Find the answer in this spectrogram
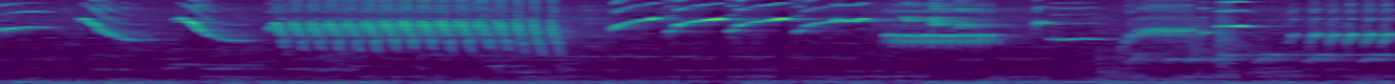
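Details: Panda canary singing a varied, high-pitched song: rapid buzzy rolls, clear rising whistled slurs repeated in quick series, and sharp trills switching every second or so, over a low background hum.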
